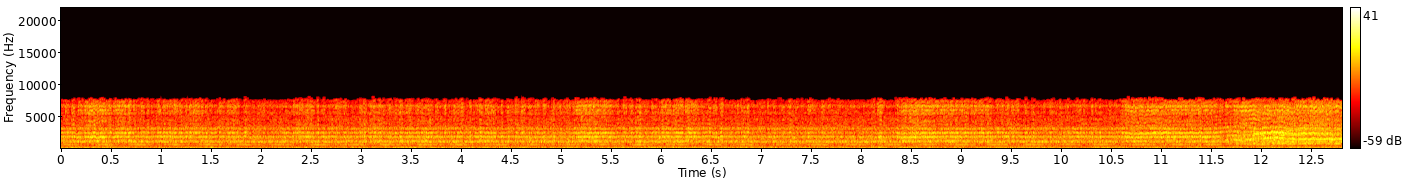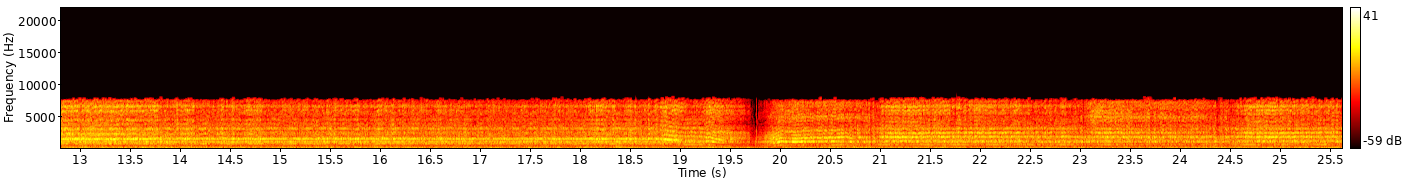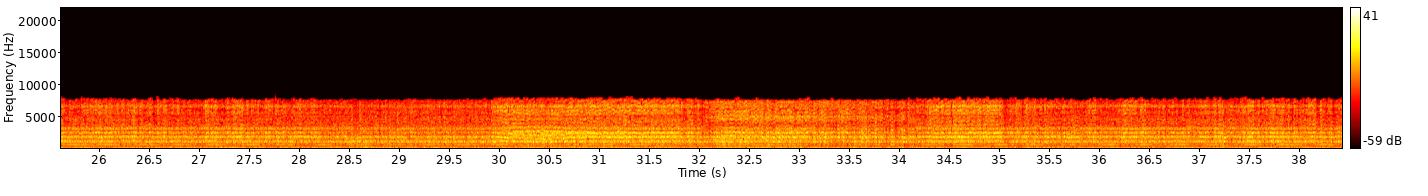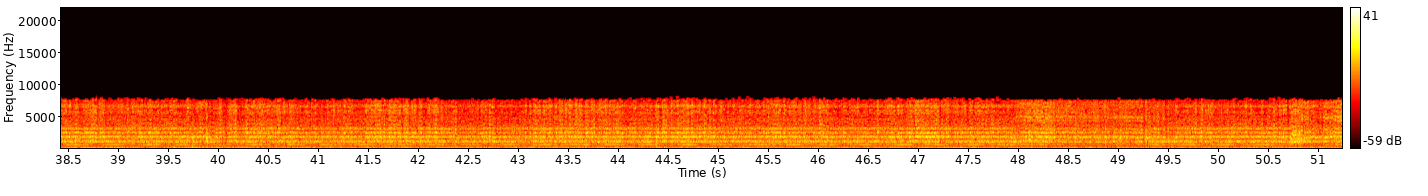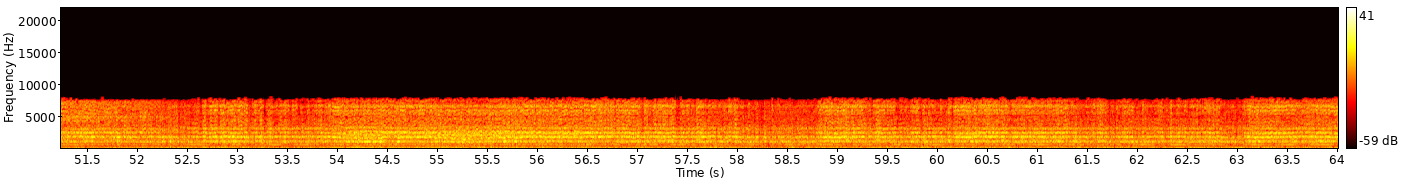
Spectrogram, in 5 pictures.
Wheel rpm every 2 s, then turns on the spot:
160, 160, 160, 160, 160, 170, 200, 200, 200, 140, 140, 160, 160, 160, 160, 160, 160, 160, 160, 160, 160, 160, 160, 160, 160, 160, 160, 160, 160, 160, 160, 160.
none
